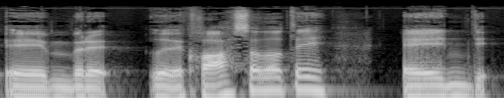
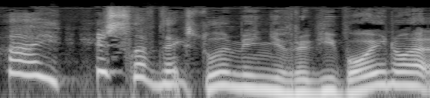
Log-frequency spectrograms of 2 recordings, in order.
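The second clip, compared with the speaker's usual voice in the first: put-on fast, higher, cheery older man; quick, light voicing of a cheery examiner; examiner's voice; 11 semitones higher, faster than usual. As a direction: rattle it off like a chatty old neighbour. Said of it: "And he's like".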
